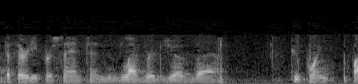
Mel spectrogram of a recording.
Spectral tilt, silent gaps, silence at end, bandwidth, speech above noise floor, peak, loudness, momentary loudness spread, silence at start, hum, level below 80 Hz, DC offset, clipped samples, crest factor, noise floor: -7 dB/octave; none; 0 s; 10.5 kHz; 21 dB; -4 dBFS; -25 LUFS; 10 LU; 0 s; none; -56 dBFS; 0.4%; under 0.1%; 22 dB; -45 dBFS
